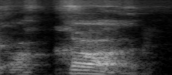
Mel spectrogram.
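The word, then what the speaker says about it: אחד: And then you have akkad. Akkad. All right? You're dropping that da syllable or that a syllable at the end of the da. Okay? So you're connecting these two, connecting the ka and the da, and we say akkad.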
